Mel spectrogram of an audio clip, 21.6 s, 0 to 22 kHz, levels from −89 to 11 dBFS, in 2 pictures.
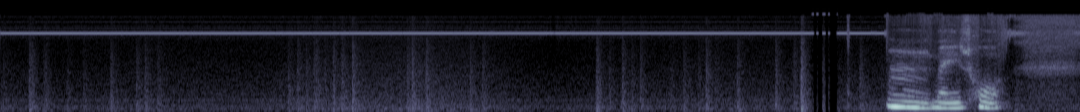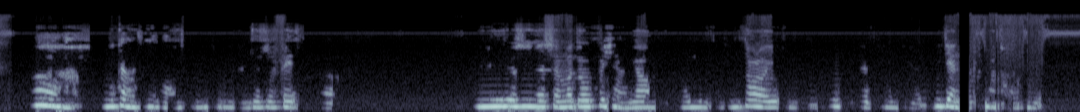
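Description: Throughout the speech, a whistle near 7 kHz sits about 22 dB below the signal. These are converter idle tones: an undithered converter cycling through repeating bit patterns.

From 8.13 to 8.37 s, the sound breaks into short silent holes spread over about 230 ms, the longest about 73 ms. This Bluetooth dropout likely comes from late packets discarded before playback.

Speech suppressed in double talk follows. The talker sinks by roughly 25 to 35 dB at 10.92–14.33 s, 14.51–14.86 s, 15.34–16.32 s, 16.54–18.29 s and 18.53–20.25 s. The echo canceller likely mistook the talker for echo during overlap.

At 20.38 s, another Bluetooth dropout leaves a clean gap of about 100 ms, ending at 20.49 s.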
